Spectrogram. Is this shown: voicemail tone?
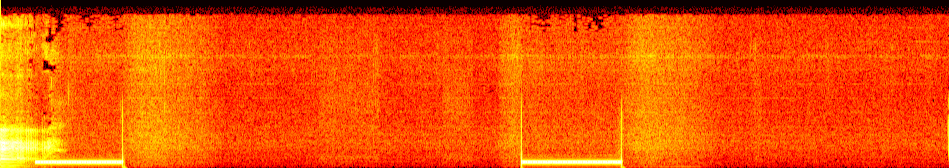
yes

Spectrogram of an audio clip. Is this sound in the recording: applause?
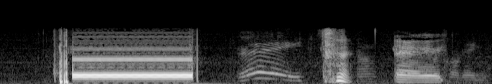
no

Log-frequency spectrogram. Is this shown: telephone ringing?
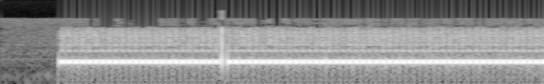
yes

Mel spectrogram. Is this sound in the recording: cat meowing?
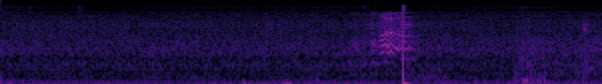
yes

